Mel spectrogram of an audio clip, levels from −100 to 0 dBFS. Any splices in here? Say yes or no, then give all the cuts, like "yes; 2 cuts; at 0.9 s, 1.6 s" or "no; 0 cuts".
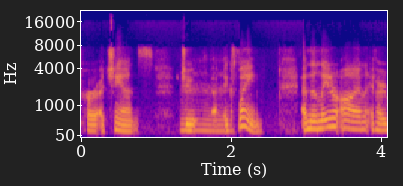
no; 0 cuts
